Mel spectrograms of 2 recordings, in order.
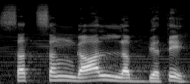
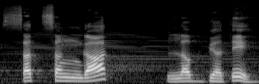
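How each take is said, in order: First: The t merges into a doubled l sound. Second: A t sound is heard before a single l. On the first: The two words are joined into one. "ભેગો થઈને ... વચ્ચે double લ આવે છે" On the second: The two words are kept separate. "બે શબ્દો ભેગા છે"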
